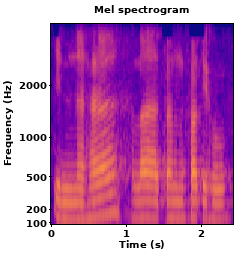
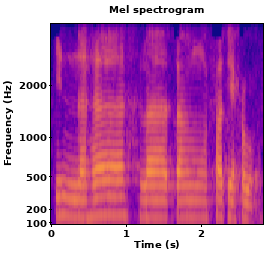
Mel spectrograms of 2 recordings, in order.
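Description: No difference in how they are said.

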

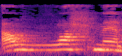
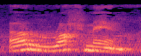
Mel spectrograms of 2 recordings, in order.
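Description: First: The r is pressed tight and cut off. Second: The r is lightly trilled with one tap. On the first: The speaker calls it wrong. "تقولك الرحمن، خطأ" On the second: The speaker calls it right. "هي الرحمن فيها تكرير واحدة"

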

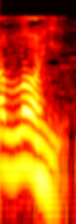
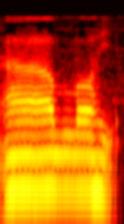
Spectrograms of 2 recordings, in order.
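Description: First: The opening vowel is kept short. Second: The opening vowel is drawn out long.

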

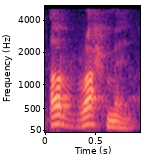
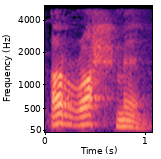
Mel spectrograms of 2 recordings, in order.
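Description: No difference in how they are said.

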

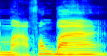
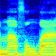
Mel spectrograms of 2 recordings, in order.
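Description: First: The name is read with Vietnamese tones. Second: The name is read in a Japanese-style reading. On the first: This is how Vietnamese people should read it. "Mình Việt Nam mình phải đọc theo kiểu tiếng Việt" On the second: This is how the Japanese read it. "là của Nhật Bản họ đọc"

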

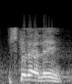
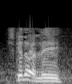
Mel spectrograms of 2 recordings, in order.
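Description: The two takes are said the same way.

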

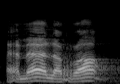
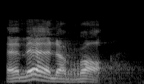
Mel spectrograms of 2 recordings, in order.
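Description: The two takes are said the same way.

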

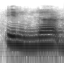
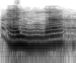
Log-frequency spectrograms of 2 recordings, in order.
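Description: First: The word starts with an 'i' vowel. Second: The word starts with an 'a' vowel. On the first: What follows gives the reason the creature comes out. "إن بكسر الهمزة" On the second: What follows is the words the creature speaks. "فتح الهمزة أن"

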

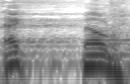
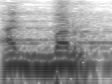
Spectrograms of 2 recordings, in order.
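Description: First: The k sound has an audible breath release. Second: The k sound has no breath release. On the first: The speaker calls it right. "الكف فيها همس" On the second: The speaker calls it wrong. "مش أكبر"

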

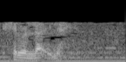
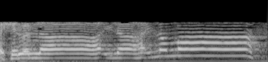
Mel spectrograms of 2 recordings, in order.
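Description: First: The phrase is said in a quiet voice. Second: The phrase is said in a loud voice. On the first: "dia menyuarakan suara yang kecil sebelumnya" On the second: "kemudian dia mengucapkannya secara lantang"

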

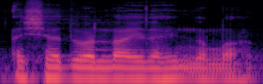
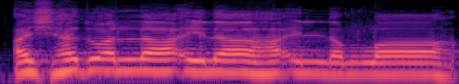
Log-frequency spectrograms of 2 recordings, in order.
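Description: First: The phrase is said in a low, quiet voice. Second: The phrase is said in a raised, loud voice. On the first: "يقول التشهدين بصوت منخفض" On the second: "ثم يعود فيرفعهما هكذا"

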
